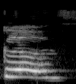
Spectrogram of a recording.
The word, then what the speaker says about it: clothes: clothes னா clothes இல்ல, அது clothes. ஒரு சிம்பிள் ட்ரிக் சொல்றேன். க்ளோஸ் சொல்லுவோம்ல, அந்த க்ளோஸ் ஞாபகம் வச்சுக்கோங்க. ஒரு சின்ன example, I am folding my க்ளோத்ஸ்.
